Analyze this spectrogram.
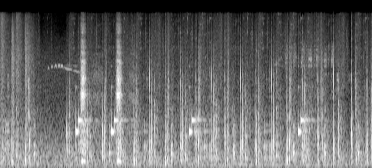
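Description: Hands and feet tap and scrape while climbing up rock.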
